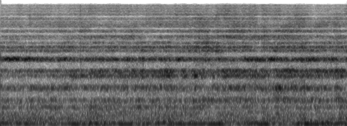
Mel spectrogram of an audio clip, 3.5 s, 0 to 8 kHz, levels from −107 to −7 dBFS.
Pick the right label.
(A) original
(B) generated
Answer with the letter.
B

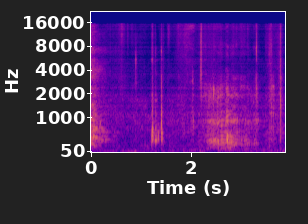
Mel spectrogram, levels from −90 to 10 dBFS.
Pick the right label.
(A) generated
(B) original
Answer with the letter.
A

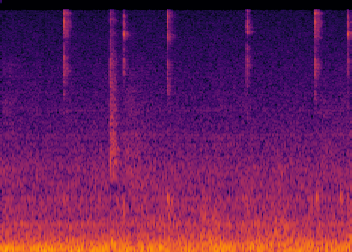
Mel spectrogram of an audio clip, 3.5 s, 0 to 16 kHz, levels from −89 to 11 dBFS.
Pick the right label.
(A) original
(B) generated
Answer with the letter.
A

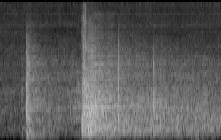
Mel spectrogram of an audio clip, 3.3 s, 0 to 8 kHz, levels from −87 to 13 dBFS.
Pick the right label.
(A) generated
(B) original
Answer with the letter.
A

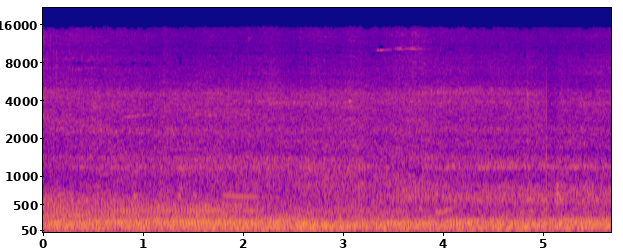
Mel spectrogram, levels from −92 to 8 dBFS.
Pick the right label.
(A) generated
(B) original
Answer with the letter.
B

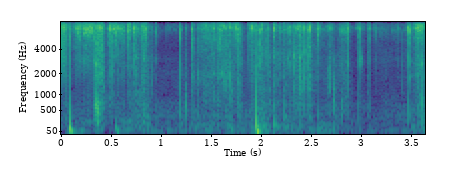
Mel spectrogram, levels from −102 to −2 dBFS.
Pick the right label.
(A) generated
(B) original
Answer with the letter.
A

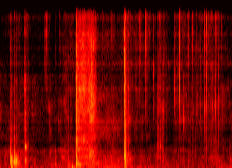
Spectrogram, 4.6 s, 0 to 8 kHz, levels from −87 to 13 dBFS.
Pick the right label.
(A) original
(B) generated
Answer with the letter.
B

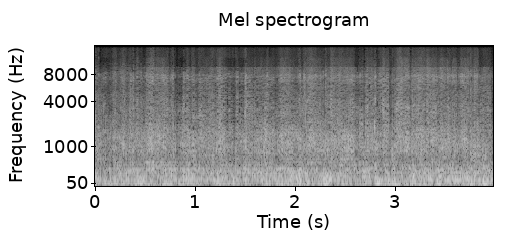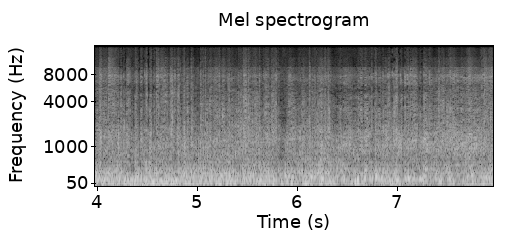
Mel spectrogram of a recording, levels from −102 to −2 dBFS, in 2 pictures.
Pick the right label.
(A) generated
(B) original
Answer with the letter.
A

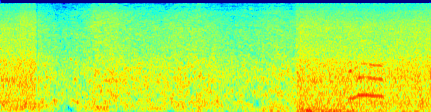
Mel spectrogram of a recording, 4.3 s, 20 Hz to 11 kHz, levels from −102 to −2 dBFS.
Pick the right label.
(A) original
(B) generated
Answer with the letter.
A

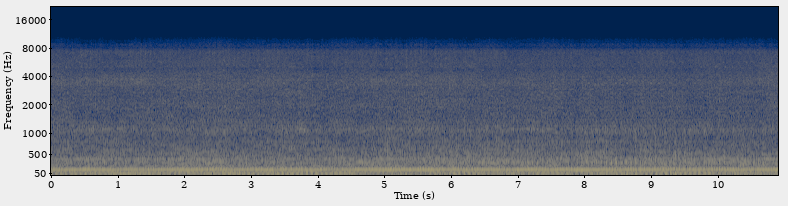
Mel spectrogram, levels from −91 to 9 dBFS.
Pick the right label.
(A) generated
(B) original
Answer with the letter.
A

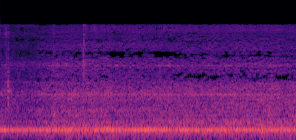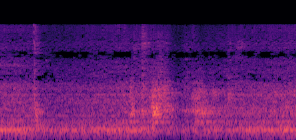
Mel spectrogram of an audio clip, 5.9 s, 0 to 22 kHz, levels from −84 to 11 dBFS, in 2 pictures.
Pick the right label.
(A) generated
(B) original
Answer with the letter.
B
